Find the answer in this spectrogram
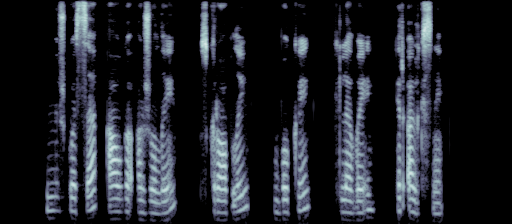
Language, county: Lithuanian, Vilnius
